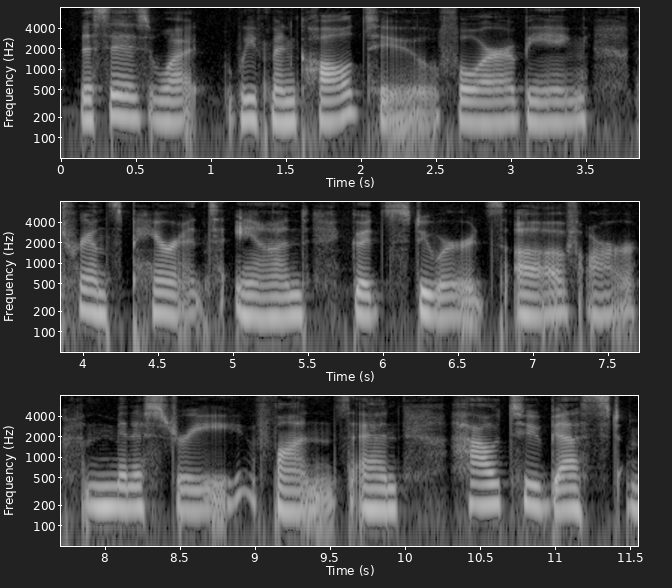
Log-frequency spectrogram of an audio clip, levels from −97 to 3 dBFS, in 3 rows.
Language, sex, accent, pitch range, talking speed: English, female, American, 170-195 Hz, 110 wpm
